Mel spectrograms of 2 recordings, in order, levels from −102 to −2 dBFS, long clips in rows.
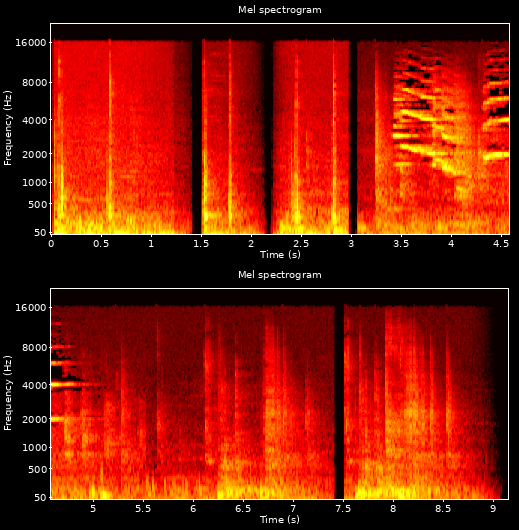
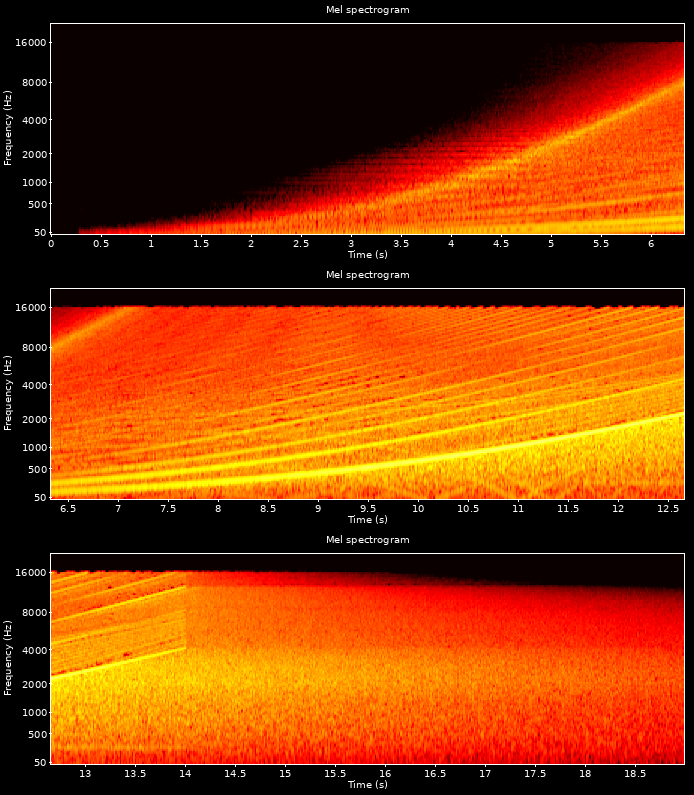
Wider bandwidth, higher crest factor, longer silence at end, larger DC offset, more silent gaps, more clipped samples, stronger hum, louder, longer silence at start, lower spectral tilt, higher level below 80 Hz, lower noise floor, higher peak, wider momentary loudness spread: about the same, 16.5 kHz vs 16 kHz; about the same, 22 dB vs 18 dB; first, 0.25 s vs 0 s; neither; first, 1.42-1.50 s, 2.15-2.19 s, 2.99-3.04 s, 7.42-7.51 s vs none; neither; neither; second, -25 LUFS vs -19 LUFS; second, 0 s vs 2.5 s; first, -2.5 dB/octave vs -1 dB/octave; first, -38 dBFS vs -50 dBFS; second, -50 dBFS vs -70 dBFS; about the same, -6 dBFS vs -6 dBFS; first, 25 LU vs 20 LU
